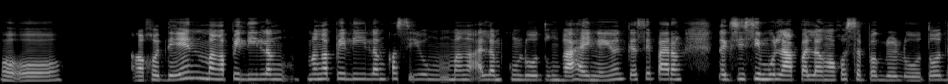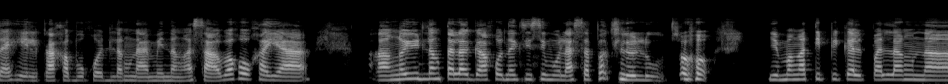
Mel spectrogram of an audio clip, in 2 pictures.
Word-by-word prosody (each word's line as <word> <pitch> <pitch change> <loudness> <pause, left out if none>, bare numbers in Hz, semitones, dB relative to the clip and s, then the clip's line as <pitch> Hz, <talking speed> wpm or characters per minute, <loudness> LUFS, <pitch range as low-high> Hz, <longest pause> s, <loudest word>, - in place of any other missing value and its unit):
Oo. 180 +1 -4 0.7
Ako 190 +3 -1
din 240 +8 +4
mga 245 -2 +4
pili 235 -2 +1
lang 235 -1 0 0.2
mga 255 +2 0
pili 250 -1 -2
lang 240 0 -2
kasi 245 -1 -6
'yung 230 - -11 0.2
mga 220 0 -4
alam 215 0 -1
kong 220 -2 -11
lutong 210 0 -7
bahay 205 +1 +5
ngayon, 205 +5 -1
kasi 250 +2 -5
parang 235 -1 +3 0.4
nagsisimula 235 -2 +3
palang 210 -1 +1
ako 220 +4 -4
sa 225 -1 0
pagluluto, 200 -1 -7
dahil 190 -2 -2
kaka-bukod 185 0 -1
lang 180 +2 -4
namin 175 0 -3
ng 170 -1 -4
asawa 180 +4 +2
ko. 250 -2 -1
Kaya, 190 -6 +4 0.7
ah, 200 0 +5
ngayon 245 +1 +3
lang 255 0 +2
talaga 240 -3 +4
ako 230 0 -6
nagsisimula 225 -2 -1
sa 220 -1 -3
pagluluto. 210 -9 -1 0.8
'Yung 215 -1 -3
mga 230 +1 +3
tipikal 235 -3 +1
palang 220 0 -1
na 205 -1 +5
220 Hz, 140 wpm, -26 LUFS, 200-235 Hz, 0.8 s, bahay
